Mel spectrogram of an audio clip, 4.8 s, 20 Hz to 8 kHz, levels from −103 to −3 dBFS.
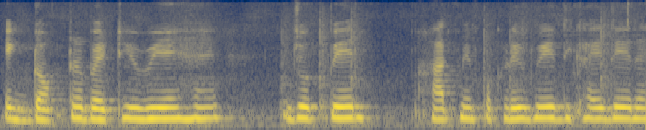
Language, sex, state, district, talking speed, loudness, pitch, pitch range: Hindi, female, Karnataka, Bangalore, 185 wpm, -15 LUFS, 210 Hz, 205-215 Hz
